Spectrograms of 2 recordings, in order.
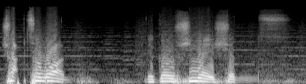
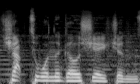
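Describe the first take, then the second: First: It is said in a grand, dramatic voice. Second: It is said in a plain, everyday voice.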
